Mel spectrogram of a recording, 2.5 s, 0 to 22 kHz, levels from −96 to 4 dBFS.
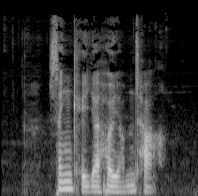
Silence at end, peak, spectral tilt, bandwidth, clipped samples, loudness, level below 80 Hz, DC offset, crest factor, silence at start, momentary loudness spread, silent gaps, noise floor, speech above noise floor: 0.45 s; -2 dBFS; -5 dB/octave; 16.5 kHz; under 0.1%; -22 LUFS; -48 dBFS; under 0.1%; 22 dB; 0.65 s; 7 LU; none; -54 dBFS; 33 dB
